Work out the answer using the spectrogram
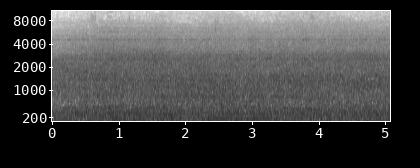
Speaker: It's got the rat you see the rats that's why it's making the noise because the rats deployed you see that on the nose that's what the noise was interesting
